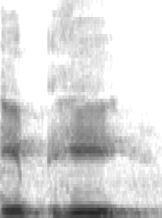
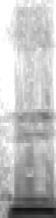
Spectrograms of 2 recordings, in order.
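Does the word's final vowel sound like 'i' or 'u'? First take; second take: i; u. First: The word ends with an 'i' vowel. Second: The word ends with a 'u' vowel. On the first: The word is in the genitive case. The speaker calls it wrong. "bukan ibhi" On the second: The word is in the nominative case. The speaker calls it right. "Seharusnya hu"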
